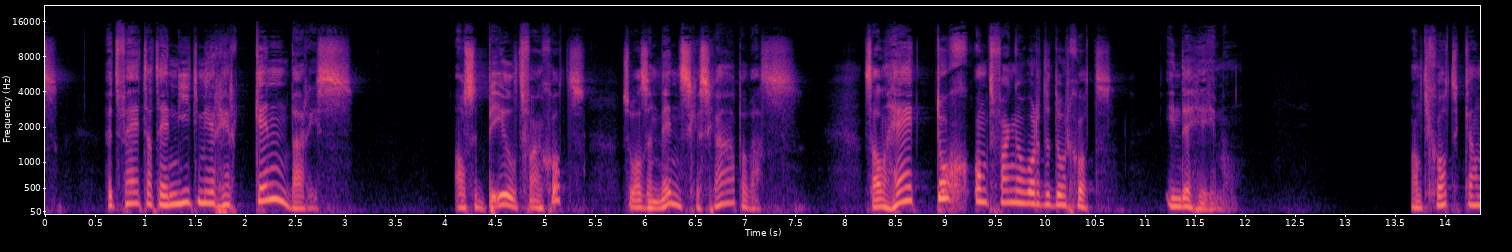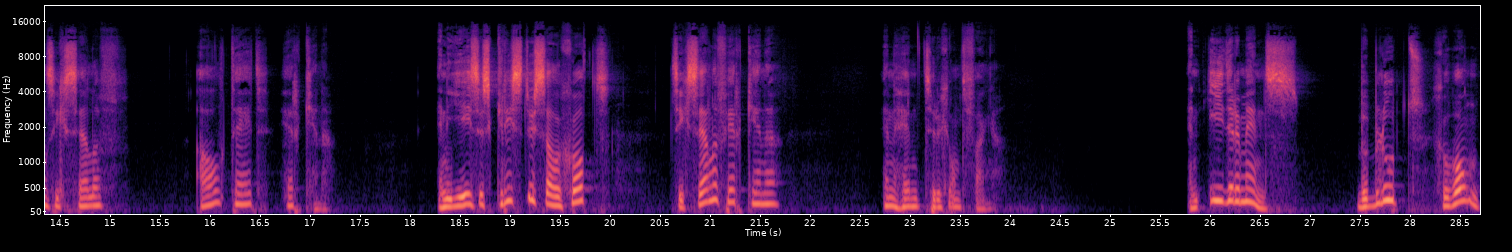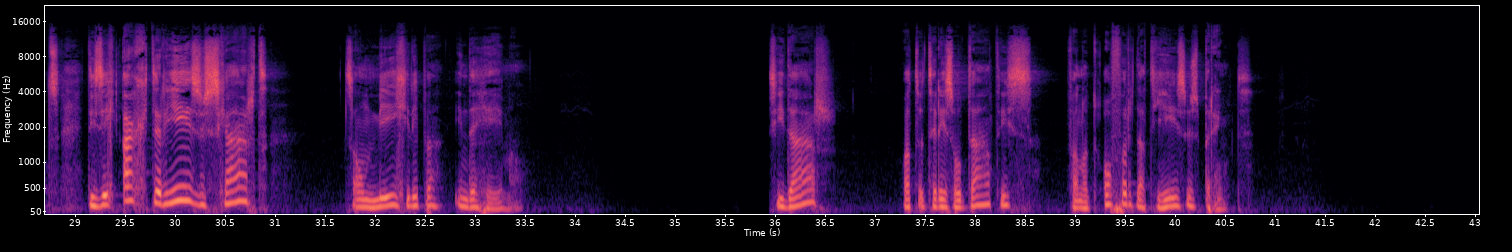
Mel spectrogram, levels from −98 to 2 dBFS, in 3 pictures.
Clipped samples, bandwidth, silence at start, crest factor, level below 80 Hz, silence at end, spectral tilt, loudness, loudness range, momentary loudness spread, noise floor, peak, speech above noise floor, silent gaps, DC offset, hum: under 0.1%; 15.5 kHz; 0 s; 22 dB; -56 dBFS; 2.3 s; -4 dB/octave; -29 LUFS; 11 LU; 15 LU; under -90 dBFS; -10 dBFS; over 61 dB; none; under 0.1%; none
